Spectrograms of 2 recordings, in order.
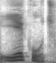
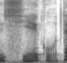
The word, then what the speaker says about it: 斜谷: 啊，有两个军在抵抗他，他的主力部队呢是在打陇右，那疑兵部队是赵云率领了，从野谷出发来当成疑兵。这个野谷啊，我们写成斜啊，也可以念成斜谷，但古音叫做野啊，所以我们把它念成叫野谷。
